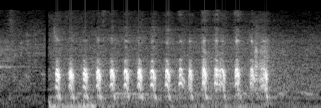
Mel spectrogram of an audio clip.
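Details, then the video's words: Chukar partridge giving a short burst of rhythmic clucking chuk notes, evenly spaced at roughly four per second, starting abruptly after a moment of quiet and ending cleanly; recorded for partridge hunting. "Овози кабк кеклик калик пение каклик"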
